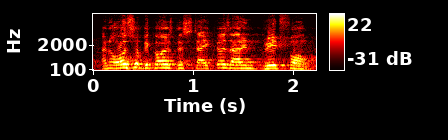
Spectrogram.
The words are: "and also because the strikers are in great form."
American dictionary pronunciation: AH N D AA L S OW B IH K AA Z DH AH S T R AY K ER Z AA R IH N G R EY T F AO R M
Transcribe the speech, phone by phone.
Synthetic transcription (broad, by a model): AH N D AA L S OW B IH K AA Z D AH S T AY K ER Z AA R IH N G R EY T F AO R M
